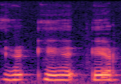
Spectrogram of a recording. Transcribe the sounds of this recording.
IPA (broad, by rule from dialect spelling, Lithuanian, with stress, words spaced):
ˈɪr ɪ ˈɪr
